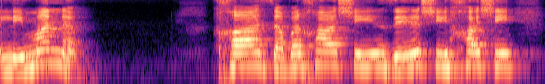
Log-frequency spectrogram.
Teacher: ٹھیک ہے، یہاں پر نون ساکن کے بعد حرف حلقی میں سے خا آ رہا ہے، یہاں اظہار کا قاعدہ ہو رہا ہے. تو ہم یہاں نون کو ظاہر کریں گے، غنہ نہیں کریں گے، نہ اخفاء کریں گے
